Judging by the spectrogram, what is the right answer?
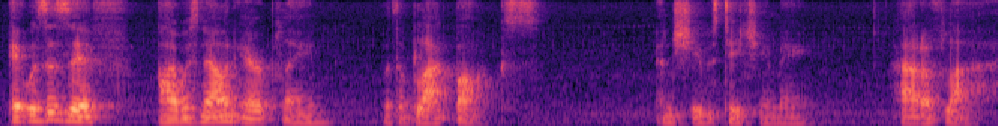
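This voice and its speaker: A man from Jamaica relates a personal story onstage, acting out what other people say with plenty of expression. His voice sits low and his pace is moderate.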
